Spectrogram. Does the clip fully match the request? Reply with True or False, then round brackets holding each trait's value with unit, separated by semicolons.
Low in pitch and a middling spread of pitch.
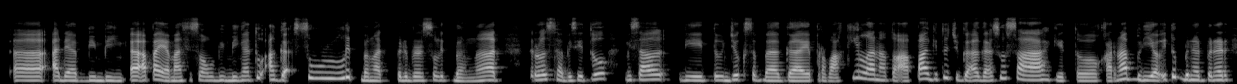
False (190 Hz; 3.7 semitones)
